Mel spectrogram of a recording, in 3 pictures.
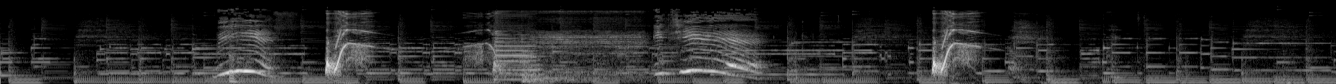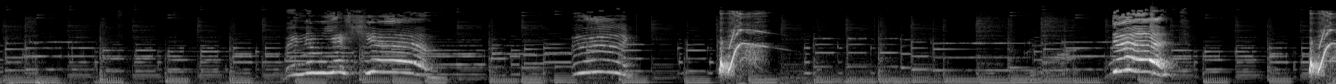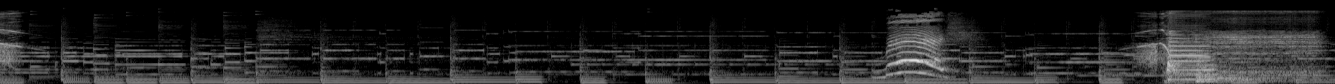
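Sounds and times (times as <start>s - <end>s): bouncy children's music: 0.0s - 40.0s
cartoon boing: 3.3s - 3.8s, 9.3s - 9.8s, 20.6s - 21.1s, 26.5s - 27.0s.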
